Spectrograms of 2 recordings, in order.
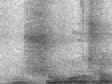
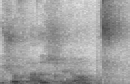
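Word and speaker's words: Schwarz: 이게 W라서 왠지 슈바르츠가 아닌 것 같지만 슈바르츠야. 슈워르츠라고 읽고 싶지만 슈바르츠예요. 슈바르츠.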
